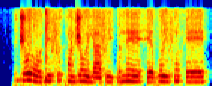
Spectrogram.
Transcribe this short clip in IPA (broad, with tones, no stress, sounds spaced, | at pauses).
d͡ʒ oː˦ ɣ oː˨ d i˧ f ɨ˦ k ɔ̃˧ d͡ʒ oː˦˨ j aː˨ f iː˨ ɡ͡b ə˦ n eː˦˨ h eː˨ ɡʷ iː˦˨ f ũ˦ h eː˧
